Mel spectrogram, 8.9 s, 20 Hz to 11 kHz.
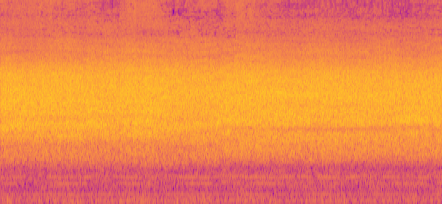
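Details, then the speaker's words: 2023 Darley quint, LDMBC 1500 GPM pump with a 220 CFM rotary screw compressor and FoamPro 2001 foam system. Compressed air foam from a Sabre jet nozzle's 1 1/8-inch smooth bore tip, about 50 gpm: steady, smooth hiss with no surging or sputter. Normal. "So there you can hear the compressed air foam."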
